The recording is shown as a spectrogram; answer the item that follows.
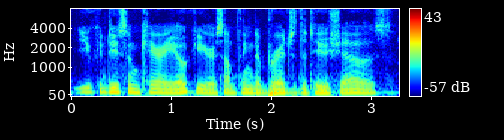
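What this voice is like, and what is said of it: Unusually soft, gentle speaking tone. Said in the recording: “Why are you changing your tone to be so soft like that? ... Talk normal.”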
